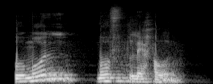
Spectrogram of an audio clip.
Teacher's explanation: Dan yang ketiga adalah mim jamak, di mana dia ketika diwasalkan selalu menjadi dhammah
